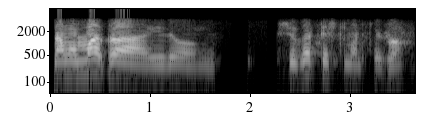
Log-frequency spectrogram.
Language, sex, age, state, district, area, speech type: Kannada, male, 18-30, Karnataka, Kolar, rural, conversation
